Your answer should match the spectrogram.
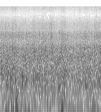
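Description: Steady rushing of a flowing creek around a kayak raft drifting downstream, with a couple of soft low thumps.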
